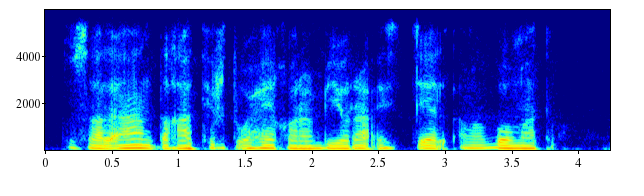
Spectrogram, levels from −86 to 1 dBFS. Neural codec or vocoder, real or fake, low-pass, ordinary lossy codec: none; real; 5.4 kHz; Opus, 16 kbps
